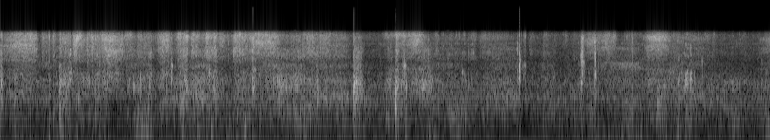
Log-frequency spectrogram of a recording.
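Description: English bulldogs sniffing and breathing noisily as they nose at each other in the snow, with irregular crunches and rustles of snow.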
